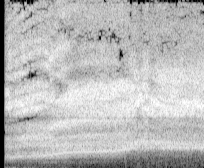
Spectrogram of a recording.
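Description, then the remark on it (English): A barn owl's loud, harsh, breathy screech held steadily for about two seconds, raspy like a drawn-out hissing scream, with no voices around it. “Barn owls”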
